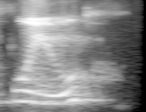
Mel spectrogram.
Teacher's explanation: wherever there is ra in standard variety of Malayalam, it becomes ya in Mappila variety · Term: palatal approximant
